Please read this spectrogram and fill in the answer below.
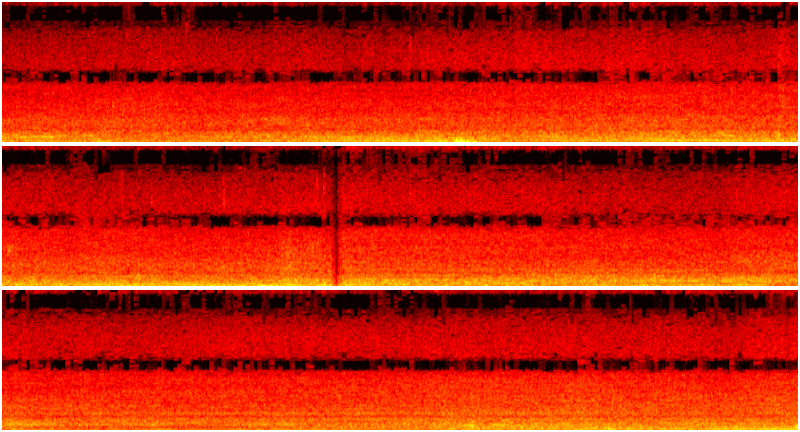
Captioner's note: ocean waves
